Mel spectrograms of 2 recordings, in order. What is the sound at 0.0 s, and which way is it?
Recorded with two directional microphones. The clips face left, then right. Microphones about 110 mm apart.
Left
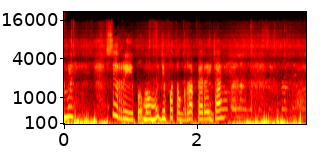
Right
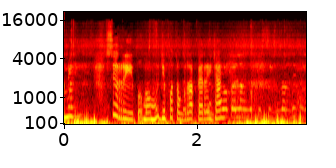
Speech, 30° left (ahead or behind).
